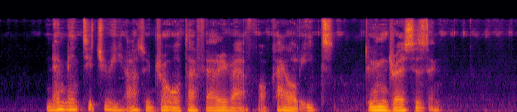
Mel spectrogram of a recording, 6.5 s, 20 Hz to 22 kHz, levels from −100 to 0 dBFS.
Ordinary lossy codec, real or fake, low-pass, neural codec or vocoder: none; fake; 10.8 kHz; codec, 24 kHz, 0.9 kbps, WavTokenizer, small release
